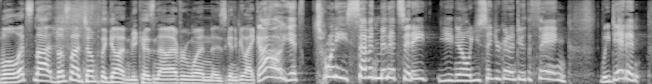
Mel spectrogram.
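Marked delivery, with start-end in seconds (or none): 3.2-8.0 very high-pitched, taunting, mocking voice. Imitating listeners who mock the hosts: imitating people mocking us. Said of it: "That's the international voice of people mocking us".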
